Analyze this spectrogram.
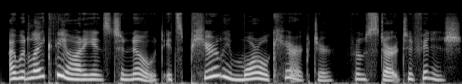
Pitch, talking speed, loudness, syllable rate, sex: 255 Hz, 195 wpm, -17 LUFS, 5.4 syllables/s, female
